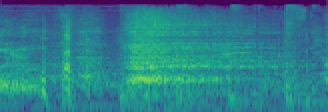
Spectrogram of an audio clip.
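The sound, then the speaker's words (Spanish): A tiger lets out a loud, rumbling roar, preceded by a couple of short growling snarls and trailing off into a rough, throaty growl. “Ya tenemos más que tigres por todos los lados.”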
